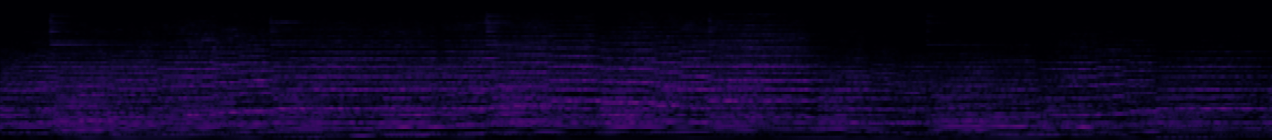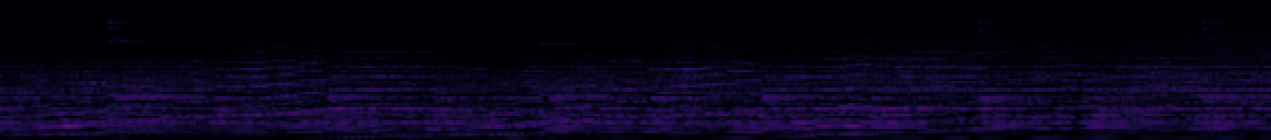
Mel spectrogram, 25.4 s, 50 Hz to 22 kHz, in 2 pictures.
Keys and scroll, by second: 9.7 ctrl+z, 19.5 F4, 20.5 ctrl+z, 24.1 F4, 24.4 c.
